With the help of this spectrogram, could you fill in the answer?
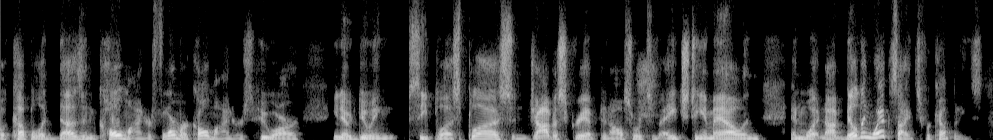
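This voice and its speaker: Man, husky voice, dry close sound, earnest interview guest. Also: medium pitch, no room sound. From eastern Kentucky, USA. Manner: earnest, explanatory, with frequent fillers. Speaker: guest, marketing strategist. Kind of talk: conversational interview.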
